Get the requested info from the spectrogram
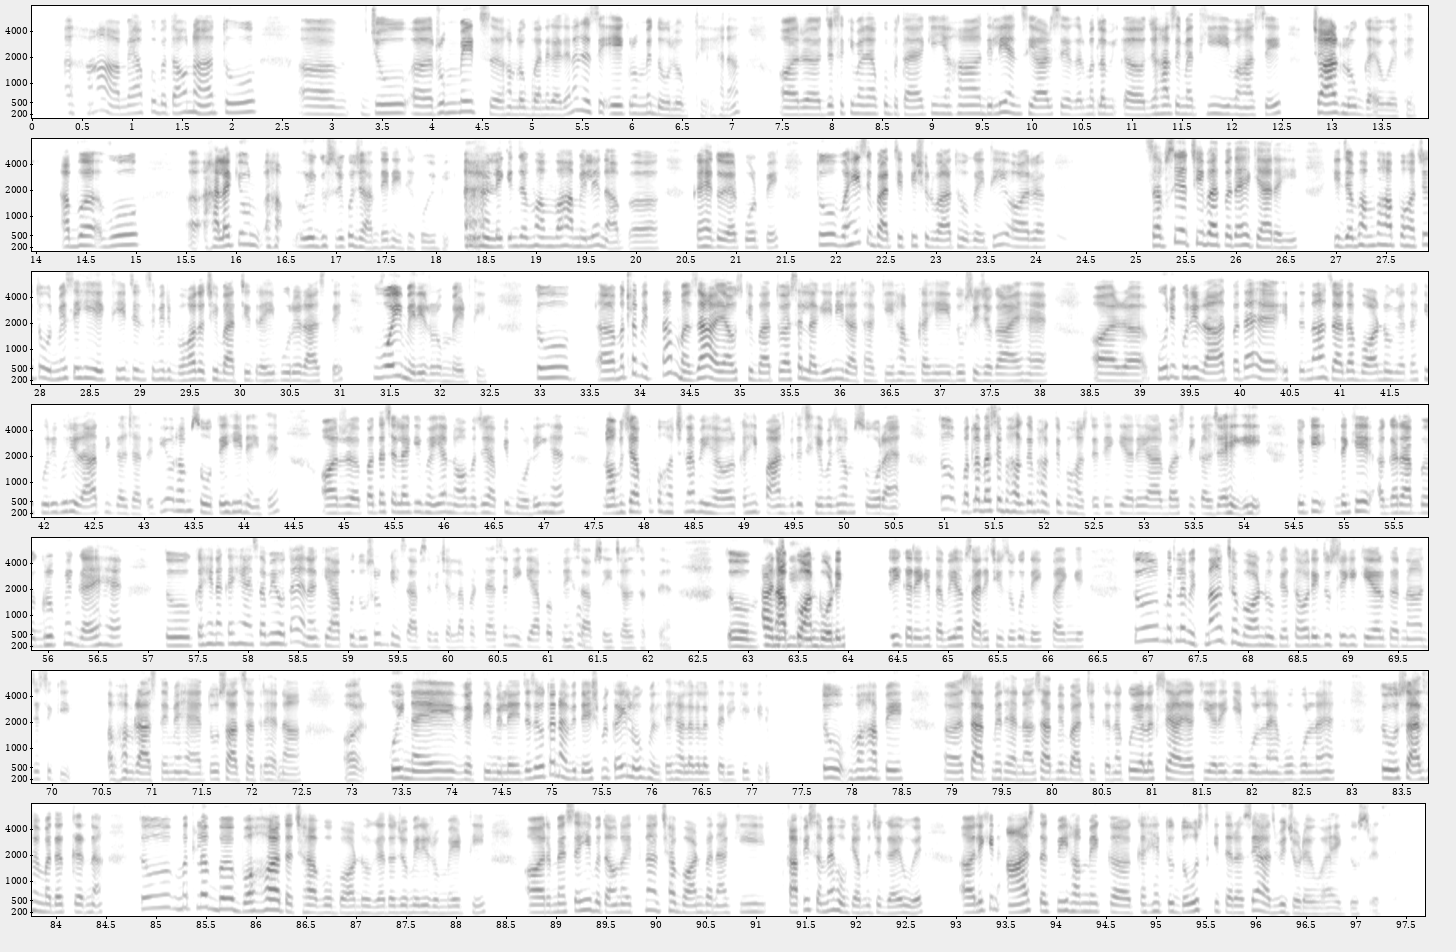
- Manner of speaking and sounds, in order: in English: "रूममेट्स"; in English: "रूम"; throat clearing; in English: "रूममेट"; in English: "बॉन्ड"; in English: "बोर्डिंग"; laughing while speaking: "जाएगी"; in English: "ग्रुप"; in English: "ऑनबोर्डिंग"; unintelligible speech; in English: "बॉन्ड"; in English: "केयर"; in English: "बॉन्ड"; in English: "रूममेट"; in English: "बॉन्ड"
- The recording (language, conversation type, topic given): Hindi, podcast, किसने आपको विदेश में सबसे सुरक्षित महसूस कराया?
